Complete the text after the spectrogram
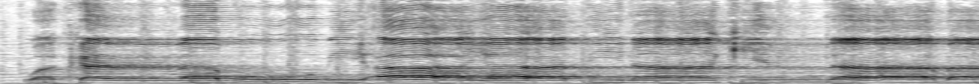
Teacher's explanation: Cara bacanya ujung lidah harus kita gigit dengan dua gigi atas dan dua gigi bawah. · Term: huruf dza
